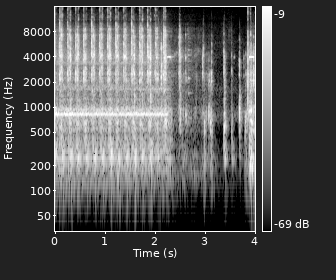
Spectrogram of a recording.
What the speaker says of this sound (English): Sew off the edge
